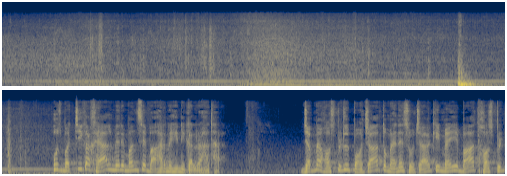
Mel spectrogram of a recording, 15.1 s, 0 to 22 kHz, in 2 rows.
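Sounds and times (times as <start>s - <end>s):
government car engine rumbling as it pulls away from a hospital: 0.0s - 10.1s
sharp knock: 6.8s - 7.2s
speech: 8.3s - 10.9s, 12.0s - 15.0s.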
